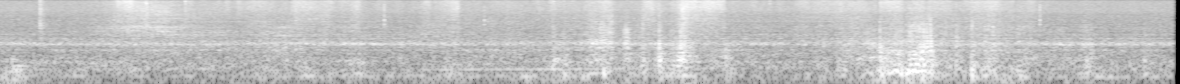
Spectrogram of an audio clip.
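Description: A towel rustles softly against a pillow.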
